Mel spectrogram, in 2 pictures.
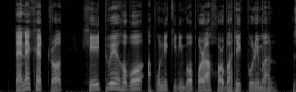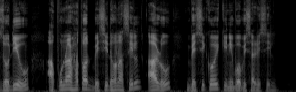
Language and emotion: Assamese, neutral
